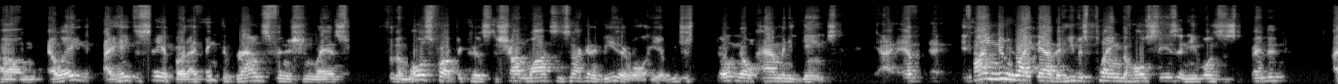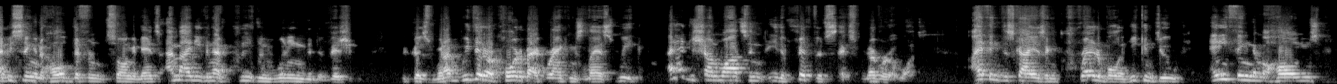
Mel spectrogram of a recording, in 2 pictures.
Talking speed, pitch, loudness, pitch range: 230 wpm, 165 Hz, -13 LUFS, 140-195 Hz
